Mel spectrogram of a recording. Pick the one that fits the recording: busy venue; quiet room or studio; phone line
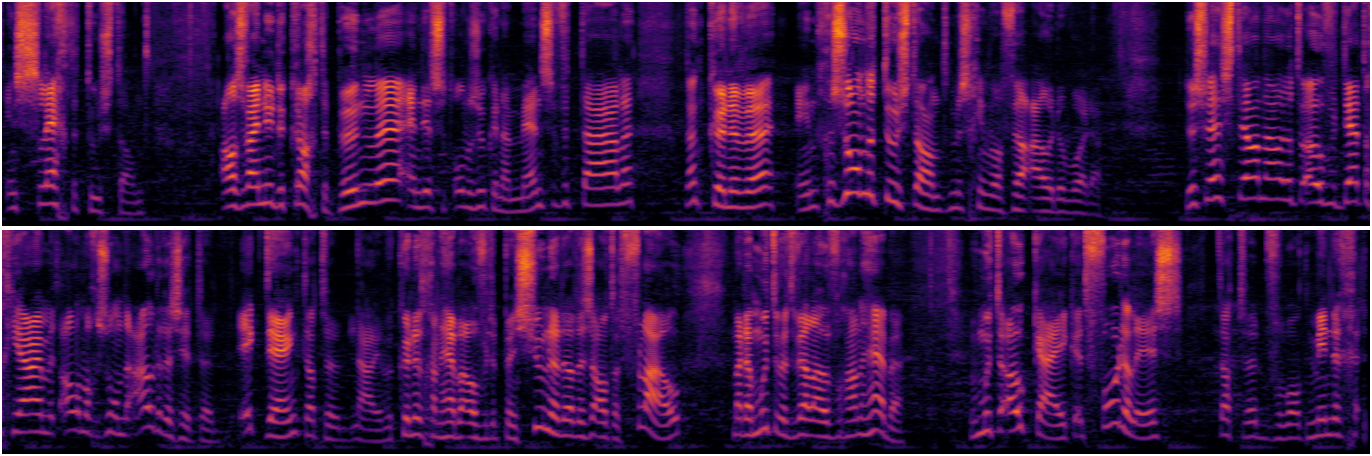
busy venue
